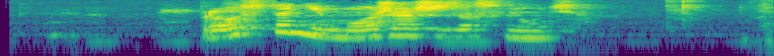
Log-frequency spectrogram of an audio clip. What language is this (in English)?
Belarusian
